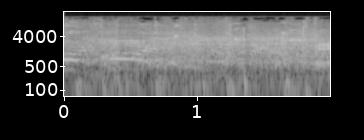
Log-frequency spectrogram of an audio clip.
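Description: Basketball being dribbled on a hardwood arena floor, a run of low thumps, over a steady murmur of a large arena crowd.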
